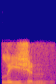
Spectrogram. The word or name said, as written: lesion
